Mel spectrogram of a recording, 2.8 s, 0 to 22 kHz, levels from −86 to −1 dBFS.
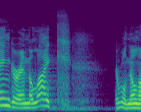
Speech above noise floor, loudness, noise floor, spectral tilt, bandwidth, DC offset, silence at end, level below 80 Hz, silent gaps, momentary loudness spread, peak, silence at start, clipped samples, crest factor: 37 dB; -19 LUFS; -55 dBFS; -7.5 dB/octave; 9 kHz; under 0.1%; 0 s; -68 dBFS; none; 17 LU; -4 dBFS; 0 s; under 0.1%; 16 dB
